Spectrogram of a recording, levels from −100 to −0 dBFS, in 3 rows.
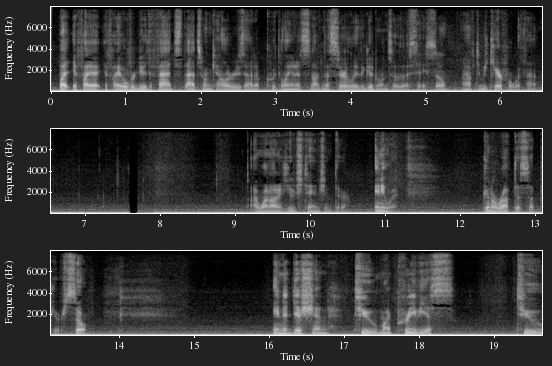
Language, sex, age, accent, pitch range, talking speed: English, male, 30-49, American, 90-105 Hz, 160 wpm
